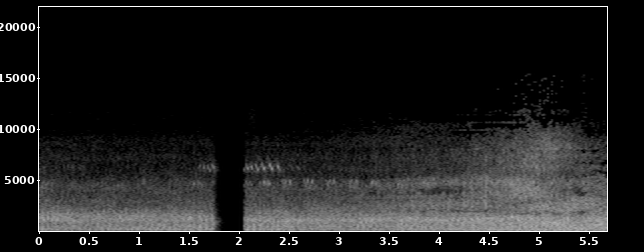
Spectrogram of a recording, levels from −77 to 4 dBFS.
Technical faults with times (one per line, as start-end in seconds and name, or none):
1.73-2.06 call audio freeze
